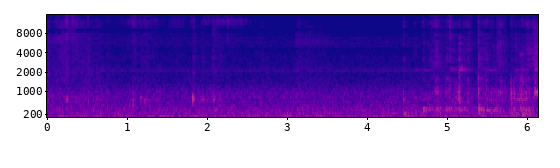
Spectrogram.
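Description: A spoon stirs coffee into hot water, giving faint, steady scraping and light clinks against the cup that run continuously at low level.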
